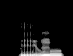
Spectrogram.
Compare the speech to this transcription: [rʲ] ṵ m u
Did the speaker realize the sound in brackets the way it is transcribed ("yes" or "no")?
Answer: yes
